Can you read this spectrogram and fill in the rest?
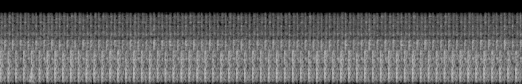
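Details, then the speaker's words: Homemade MET alcohol-flame model engine, first run after 8–9 years on the shelf: steady sharp ticking at about three clicks a second. The valve slide's return spring is too weak to open it fast enough, possibly limiting RPM. "Spring's not strong enough to hold it back to open that up fast enough. And that might be the limiting factor of the RPM of it too."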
